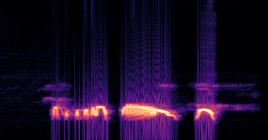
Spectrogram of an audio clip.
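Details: Spotted dove calling, played to excite decoy birds for trapping: a short stuttering run of low hoots, a long drawn coo sliding downward, then a brief arched final note. Clean, quiet background.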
